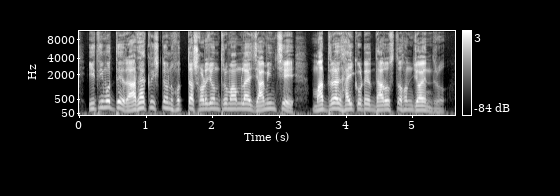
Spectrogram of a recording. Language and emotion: Bengali, neutral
